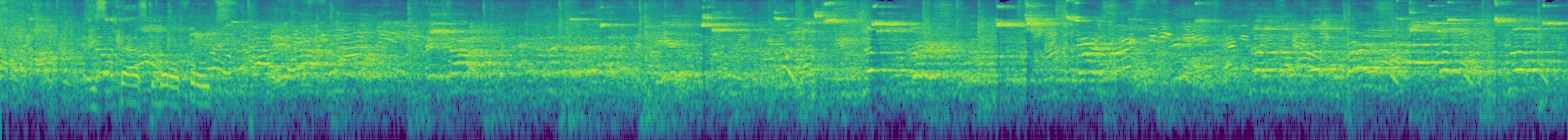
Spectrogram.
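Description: Spectators talk and call out across the hall.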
